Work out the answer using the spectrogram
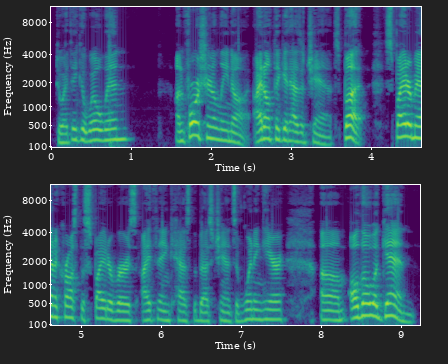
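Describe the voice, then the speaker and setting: A man runs through his film award picks in a relaxed, chatty vlog. He is opinionated and enthusiastic, and his talk is loose and filled with ums and uhs. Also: sits high. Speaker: film commentator.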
